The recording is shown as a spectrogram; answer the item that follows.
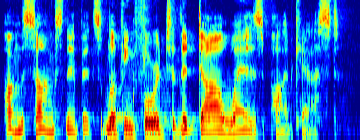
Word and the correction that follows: Dawes: I think that's pronounced Doze. – Oh, is it? – I think so. – Okay. I think it's pronounced Doze.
